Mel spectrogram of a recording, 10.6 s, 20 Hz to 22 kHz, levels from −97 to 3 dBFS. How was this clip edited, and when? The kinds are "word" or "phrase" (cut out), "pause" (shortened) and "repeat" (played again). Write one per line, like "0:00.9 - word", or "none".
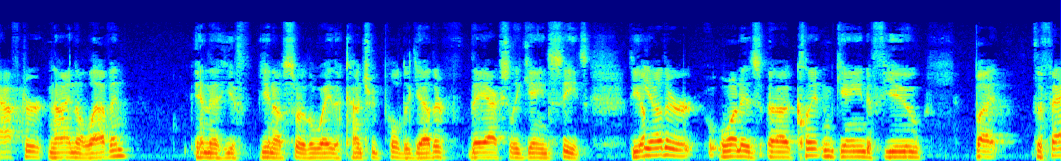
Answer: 0:06.4 - word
